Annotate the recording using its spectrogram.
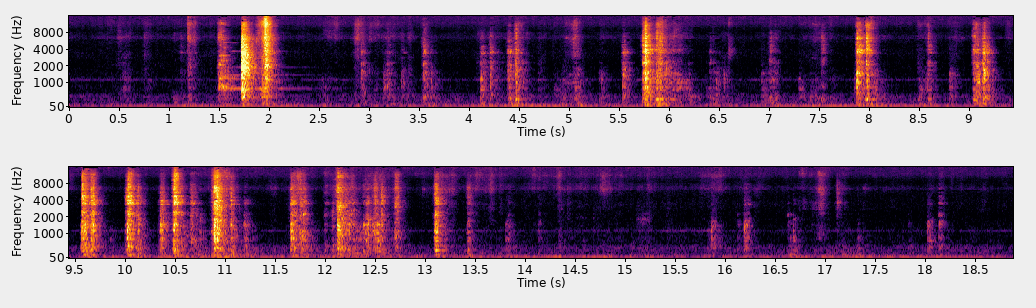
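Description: Wooden spoon stirring a thick chocolate, oat and peanut mixture in a saucepan, knocking and scraping against the pot at irregular moments, the loudest knock about two seconds in and a busy run of them in the middle.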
